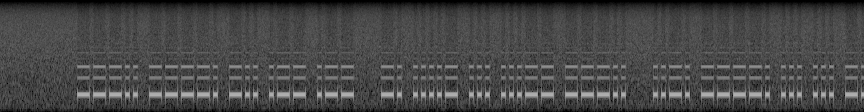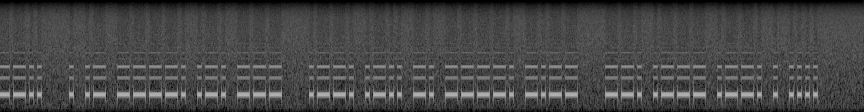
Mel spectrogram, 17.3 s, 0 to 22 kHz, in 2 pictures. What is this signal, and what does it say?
Morse code, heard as a keyed tone, machine-sent, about 30 wpm, 630 Hz. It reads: 89DWW N4S38 F9SS8 EA9RO PLN9Y GJPEH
